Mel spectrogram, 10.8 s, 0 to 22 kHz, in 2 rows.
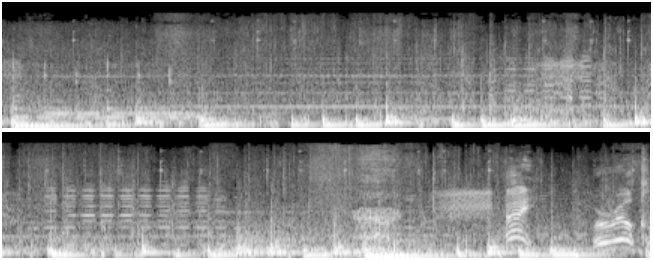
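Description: Horse hooves clip-clop at a trot through a wooded area in the Red Dead Redemption 2 video game, a steady patter under music, a whinny and spoken dialogue.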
